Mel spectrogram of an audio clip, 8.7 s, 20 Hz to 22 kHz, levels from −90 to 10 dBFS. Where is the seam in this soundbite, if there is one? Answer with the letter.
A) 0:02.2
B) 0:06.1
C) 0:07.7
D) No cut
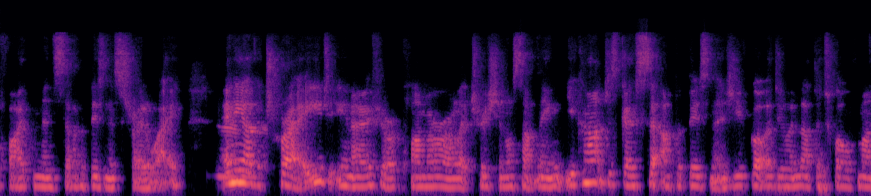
C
